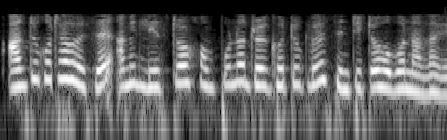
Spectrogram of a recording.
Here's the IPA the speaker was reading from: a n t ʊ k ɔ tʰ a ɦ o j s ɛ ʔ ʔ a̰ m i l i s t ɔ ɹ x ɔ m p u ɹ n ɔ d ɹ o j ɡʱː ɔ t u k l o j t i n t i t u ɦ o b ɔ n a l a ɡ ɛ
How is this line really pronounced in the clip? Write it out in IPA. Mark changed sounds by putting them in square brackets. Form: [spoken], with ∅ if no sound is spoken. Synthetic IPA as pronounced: a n t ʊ k ɔ tʰ a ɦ o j s ɛ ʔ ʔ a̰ m i l i s t ɔ ɹ x ɔ m p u ɹ n ɔ d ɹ o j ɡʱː ɔ t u k l o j [s] i n t i t [ɔ] ɦ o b ɔ n a l a ɡ ɛ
